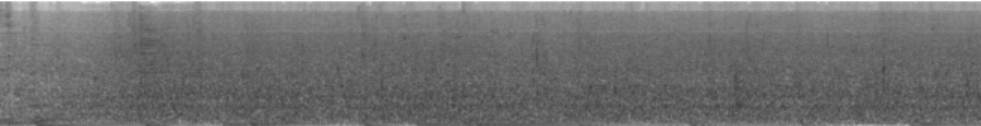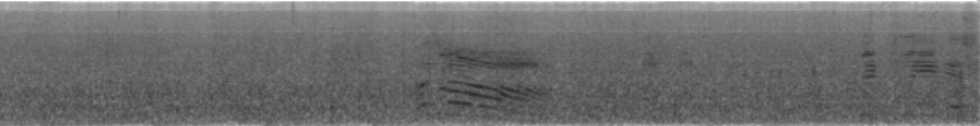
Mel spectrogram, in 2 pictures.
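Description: Rushing whitewater rapids on a wilderness river in Montana, a steady broadband roar of churning water filling the whole clip, close and loud, with a brief swell of splashing near the end.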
